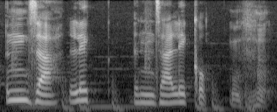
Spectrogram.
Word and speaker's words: Nzali Eko: Donc Lorraine et Ariel m'ont dit qu'on prononce Nzaleko.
